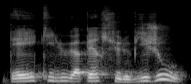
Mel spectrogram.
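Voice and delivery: ordinary delivery, nothing marked

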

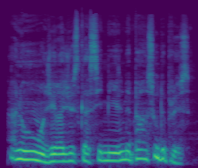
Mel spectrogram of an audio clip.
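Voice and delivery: high, loud bargainer's offer; insistent haggling. Acted. Buyer haggles with a reluctant middleman, loud and insistent. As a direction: push the offer up loudly, pitched high.

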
